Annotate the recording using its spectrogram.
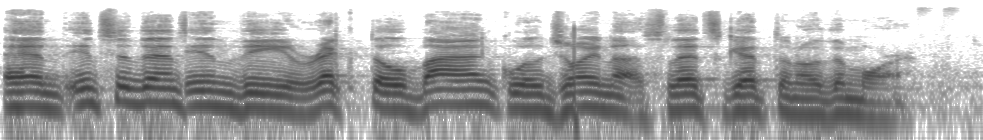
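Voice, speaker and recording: Lively intonation marks a plain, everyday voice going at a fairly slow pace. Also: man. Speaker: TV news talk show host. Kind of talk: TV talk show interview questions.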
